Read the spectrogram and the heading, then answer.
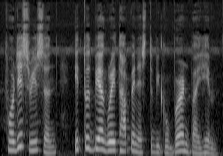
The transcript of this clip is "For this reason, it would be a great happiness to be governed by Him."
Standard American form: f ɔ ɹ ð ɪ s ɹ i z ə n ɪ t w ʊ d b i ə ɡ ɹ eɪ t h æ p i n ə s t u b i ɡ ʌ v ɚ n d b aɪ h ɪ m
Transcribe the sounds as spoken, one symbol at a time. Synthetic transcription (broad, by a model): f ɔ ɹ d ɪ s ɹ i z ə n ɪ t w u d b i ə ɡ ɹ eɪ t h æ p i n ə s t u b i ɡ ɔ b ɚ n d b aɪ h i m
